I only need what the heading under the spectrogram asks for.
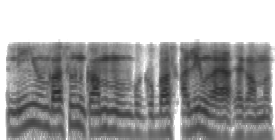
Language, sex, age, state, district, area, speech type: Dogri, male, 18-30, Jammu and Kashmir, Udhampur, rural, conversation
